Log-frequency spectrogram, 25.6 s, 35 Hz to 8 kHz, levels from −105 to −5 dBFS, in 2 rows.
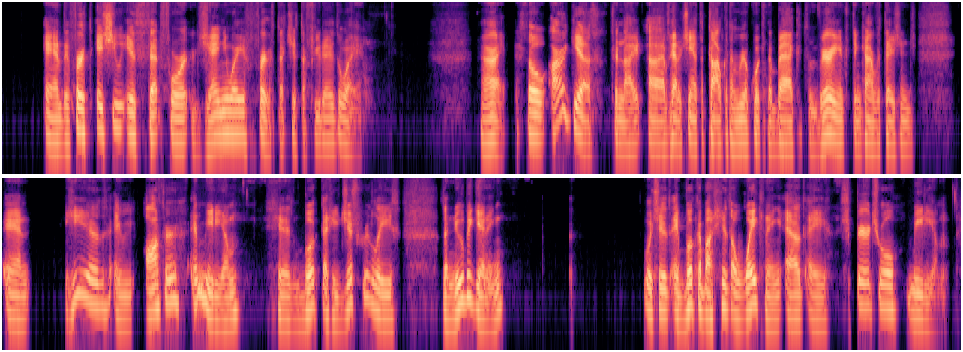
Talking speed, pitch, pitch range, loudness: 155 wpm, 110 Hz, 95-130 Hz, -22 LUFS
